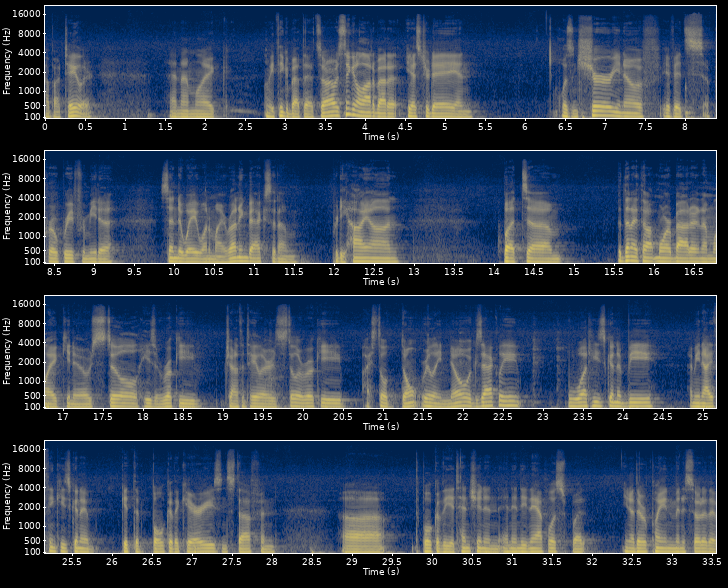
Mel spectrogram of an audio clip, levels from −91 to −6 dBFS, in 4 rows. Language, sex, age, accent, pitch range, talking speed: English, male, 20-39, American, 105-125 Hz, 200 wpm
